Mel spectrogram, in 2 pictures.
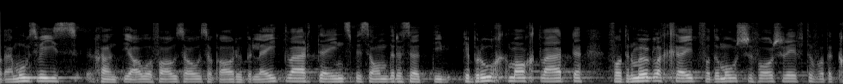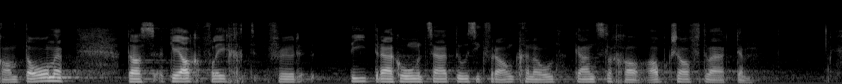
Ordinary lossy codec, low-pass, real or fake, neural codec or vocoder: Opus, 64 kbps; 7.2 kHz; real; none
